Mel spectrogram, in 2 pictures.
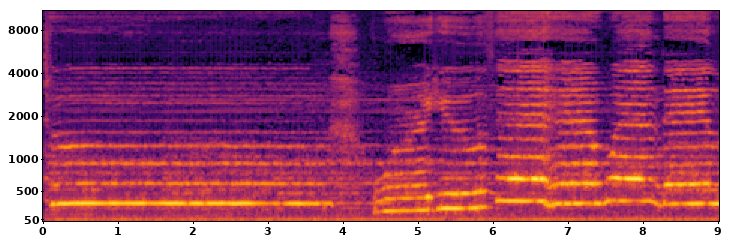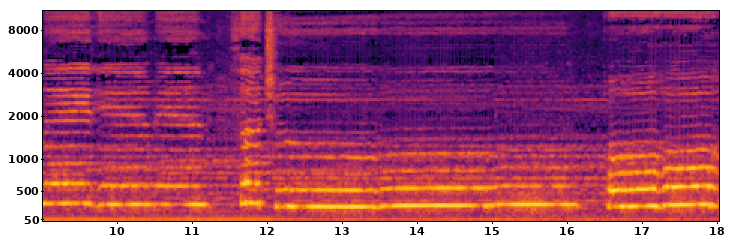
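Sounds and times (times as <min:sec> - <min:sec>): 
alto voice singing: 0:00.0 - 0:18.0.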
